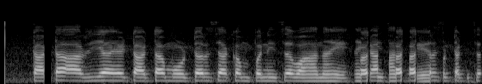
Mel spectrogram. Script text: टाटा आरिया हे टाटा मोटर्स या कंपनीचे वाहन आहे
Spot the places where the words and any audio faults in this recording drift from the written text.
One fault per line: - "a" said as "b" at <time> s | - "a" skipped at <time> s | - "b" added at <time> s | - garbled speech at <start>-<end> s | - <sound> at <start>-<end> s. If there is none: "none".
- dropout at 0.4-0.5 s
- garbled speech at 3.5-4.8 s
